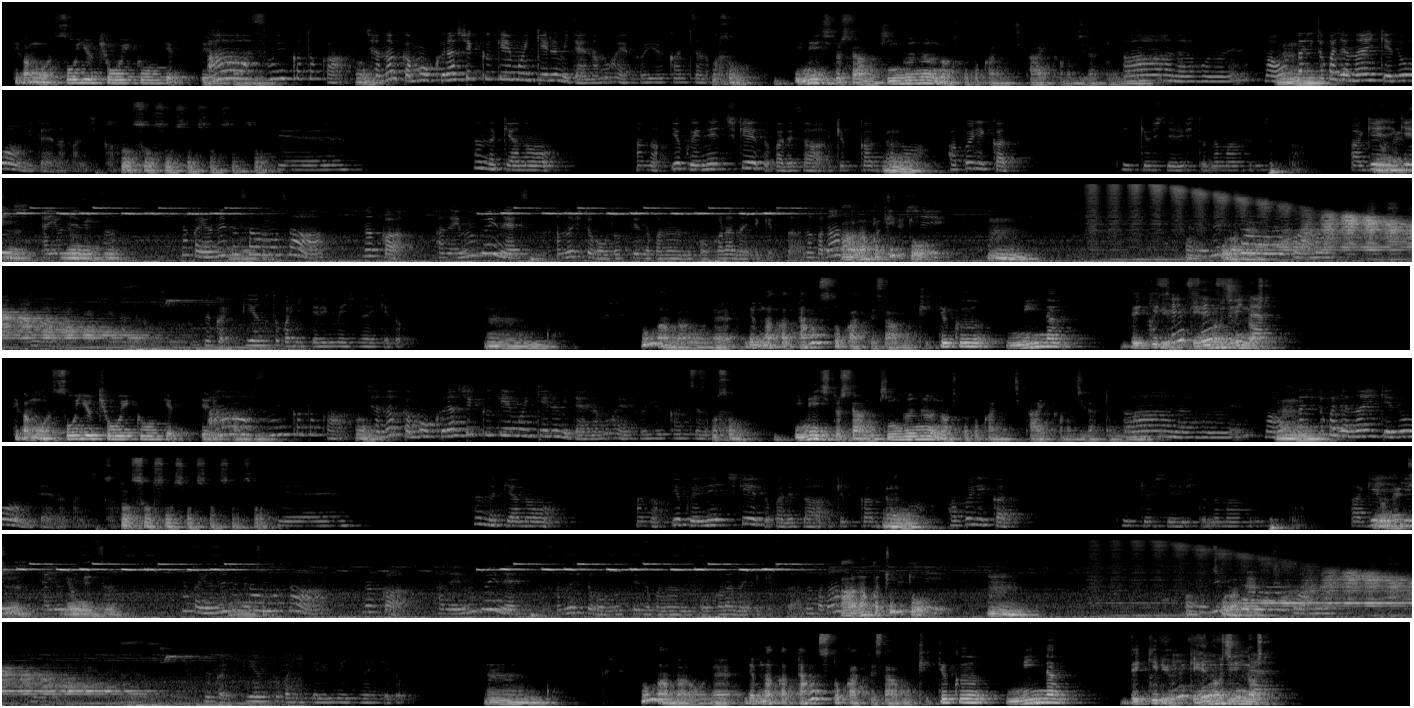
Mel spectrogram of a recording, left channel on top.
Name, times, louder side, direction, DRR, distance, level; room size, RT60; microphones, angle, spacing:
voice 1, 0.1-2.7 3.5-3.7 7.1-7.4 7.9-11.5 12.7-13.2 15.3-16.7 22.9-23.3 27.8-28.4 28.8-29.4 30.5-30.7 36.6-37.5 38.1-38.5 40.0-40.8 47.1-47.8 48.7-53.0 53.5-54.9, right 1 dB, 65° right, 1 dB, 1.2 m, -29 dB
voice 2, 2.1-7.3 11.2-15.3 16.8-17.6 18.8-19.6 20.4-23.3 23.6-24.2 25.3-27.1 27.6-29.4 30.0-31.4 31.8-32.2 32.5-36.8 37.1-37.6 40.0-41.5 42.6-42.9 43.5-43.7 44.3-46.2 53.7-54.9, left 1 dB, 40° left, 5 dB, 1.1 m, -37 dB
sound 1, 28.2-45.3, right 6 dB, 35° right, 0.7 m, -33 dB
sound 2, 39.0-45.3, left 1 dB, 85° left, 1.0 m, -33 dB
11.0 x 8.6 x 2.5 m, 0.63 s
head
